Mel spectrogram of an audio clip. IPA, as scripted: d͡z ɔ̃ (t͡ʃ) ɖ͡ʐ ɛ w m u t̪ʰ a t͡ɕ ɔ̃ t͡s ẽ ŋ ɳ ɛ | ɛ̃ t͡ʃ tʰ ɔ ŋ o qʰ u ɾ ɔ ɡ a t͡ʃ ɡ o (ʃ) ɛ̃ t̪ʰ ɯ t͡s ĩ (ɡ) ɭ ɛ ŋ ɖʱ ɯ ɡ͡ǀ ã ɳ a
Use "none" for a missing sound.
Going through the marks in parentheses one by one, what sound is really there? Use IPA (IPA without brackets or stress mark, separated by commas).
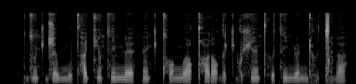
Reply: t͡ʃ, ʃ, ŋ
